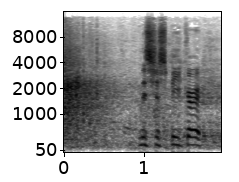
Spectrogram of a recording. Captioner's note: some Applause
